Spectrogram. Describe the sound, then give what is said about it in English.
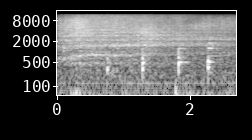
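Onions fry in a large nonstick skillet over flames, giving a steady loud sizzle with a few soft knocks as the pan is shaken and the onions are stirred. “She shakes the onions over the flames using a large nonstick skillet.”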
